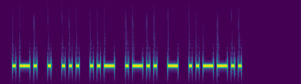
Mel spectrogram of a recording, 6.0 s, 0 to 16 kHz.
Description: Morse code, heard as a keyed tone, about 17 wpm, 700 Hz. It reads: RESULT?
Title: Sentences from Top 1000 Words - Review Part 5 - 17wpm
